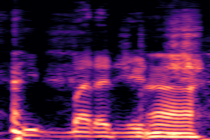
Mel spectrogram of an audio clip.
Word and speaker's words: Buttigieg: It's pronounced boot though.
